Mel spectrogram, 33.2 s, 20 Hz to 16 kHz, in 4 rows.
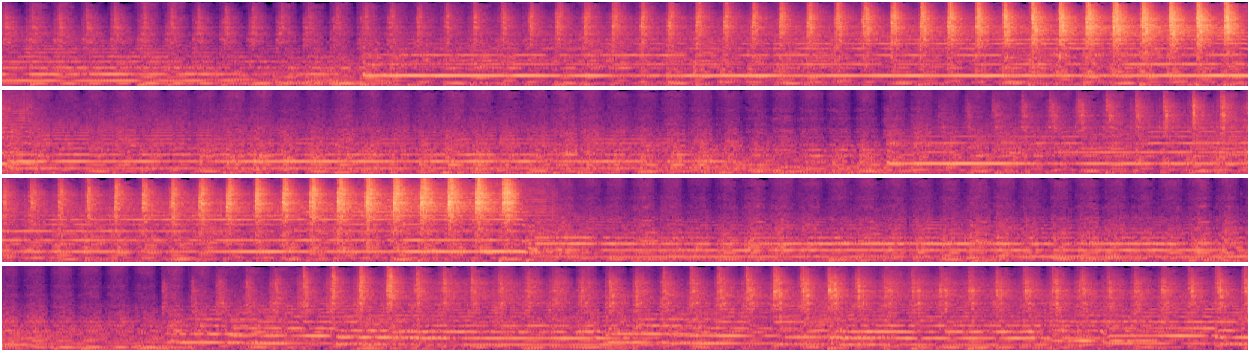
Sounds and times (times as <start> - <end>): Theme music: 0.0 - 33.2.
